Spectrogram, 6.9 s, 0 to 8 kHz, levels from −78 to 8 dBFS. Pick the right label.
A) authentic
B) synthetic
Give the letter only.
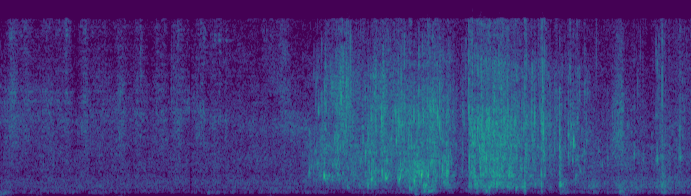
A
